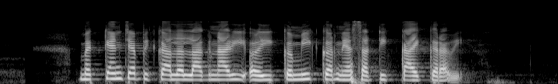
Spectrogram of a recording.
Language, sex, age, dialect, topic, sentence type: Marathi, female, 25-30, Standard Marathi, agriculture, question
